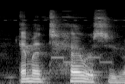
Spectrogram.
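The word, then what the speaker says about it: Amaterasu: get two extra cards Emma terasu I that's how you pronounce it um I very rarely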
